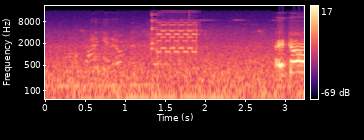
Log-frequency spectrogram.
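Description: A telephone rings in the video game Liberty City Stories, one short electronic ring burst that stands clearly above quiet background sound, followed by the start of another ring as a voice begins.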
